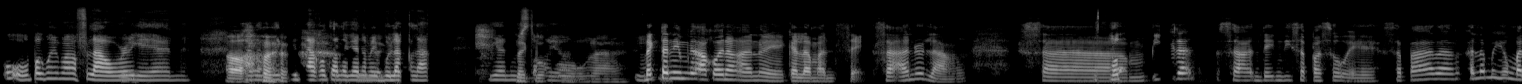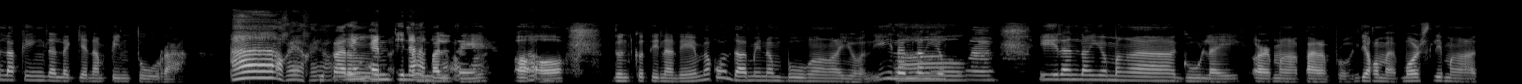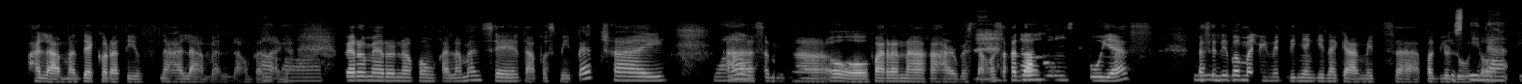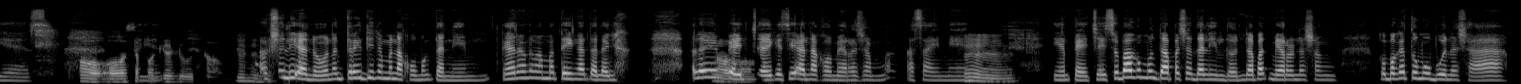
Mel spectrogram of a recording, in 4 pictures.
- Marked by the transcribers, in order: laughing while speaking: "Oo"; "mostly" said as "morsly"; laughing while speaking: "talaga"
- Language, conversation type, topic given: Filipino, unstructured, Ano ang pinaka-kasiya-siyang bahagi ng pagkakaroon ng libangan?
